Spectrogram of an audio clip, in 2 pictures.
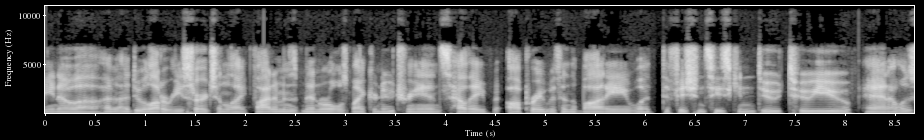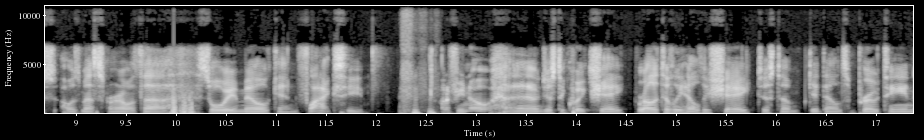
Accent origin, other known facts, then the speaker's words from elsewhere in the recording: McLean, Texas, United States; moved away as an adult; also born or lived in Pampa, Texas / Amarillo, Texas; now in Dallas, United States; I spent most of my life in McLean, Texas, which is east of Amarillo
